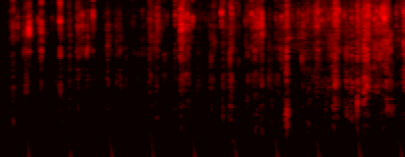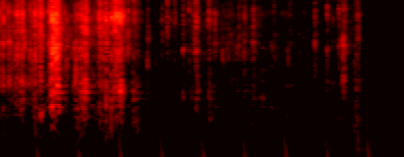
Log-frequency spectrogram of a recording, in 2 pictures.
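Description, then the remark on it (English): Crinkling of the paper wrapper of a freeze-dried ice cream as it is opened, a steady run of crisp rustles and crackles lasting several seconds, with no voices. “All right, so it comes in its little paper here.”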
